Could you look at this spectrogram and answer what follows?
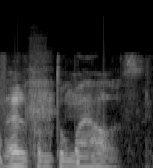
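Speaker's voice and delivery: teasing the low, slow hostess voice; mock deep voice. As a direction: lightly parody the deep greeting. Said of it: "That's a very deep voice".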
